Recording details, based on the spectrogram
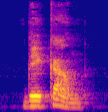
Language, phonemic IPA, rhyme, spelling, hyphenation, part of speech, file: Dutch, /deːˈkaːn/, -aːn, decaan, de‧caan, noun, Nl-decaan.ogg
- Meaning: 1. dean 2. school counselor, guidance counselor 3. decane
